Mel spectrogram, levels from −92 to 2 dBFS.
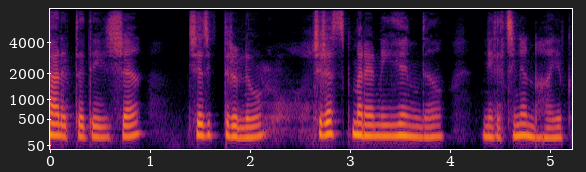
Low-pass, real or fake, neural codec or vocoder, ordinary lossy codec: none; fake; codec, 16 kHz, 0.5 kbps, FunCodec, trained on LibriTTS, 25 frames a second; none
